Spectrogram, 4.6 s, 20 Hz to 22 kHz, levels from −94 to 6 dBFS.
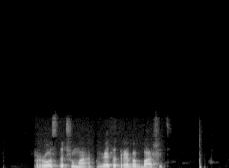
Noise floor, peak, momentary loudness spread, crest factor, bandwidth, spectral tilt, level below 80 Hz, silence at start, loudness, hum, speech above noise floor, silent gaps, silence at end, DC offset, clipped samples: -85 dBFS; -2 dBFS; 11 LU; 20 dB; 7 kHz; -9 dB/octave; -50 dBFS; 0.75 s; -19 LUFS; none; 66 dB; none; 0.55 s; under 0.1%; under 0.1%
